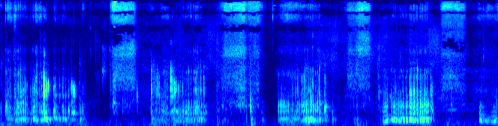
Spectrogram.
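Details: Frank the pug, a domestic dog, plays with a bone, giving low rumbling growls and snorting breaths in bursts about a second long, separated by short pauses, with chewing and clattering noises indoors.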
